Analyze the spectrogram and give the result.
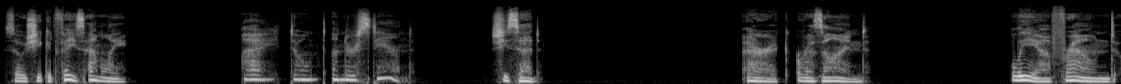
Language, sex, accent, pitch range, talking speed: English, female, American, 145-190 Hz, 75 wpm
